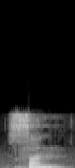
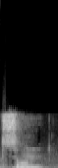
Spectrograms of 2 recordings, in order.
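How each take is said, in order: First: The vowel is the short vowel of cup. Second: The vowel is the rounded vowel of cop. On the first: The speaker calls it right. "the caret sound... as in cup" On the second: The speaker calls it wrong. "not son"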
